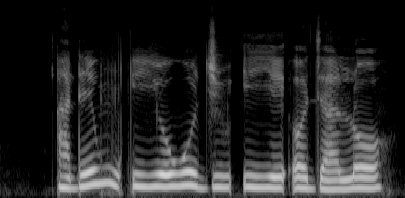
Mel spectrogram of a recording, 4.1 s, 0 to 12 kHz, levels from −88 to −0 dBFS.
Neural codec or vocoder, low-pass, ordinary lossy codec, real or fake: none; 10.8 kHz; none; real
